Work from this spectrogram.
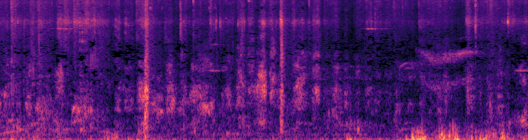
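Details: Dog panting while playing at a dog park and climbing onto a man's back; quick breathy huffs come in uneven bursts, stronger toward the end, with people talking and scattered knocks and rustles around.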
